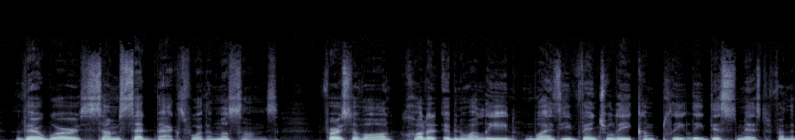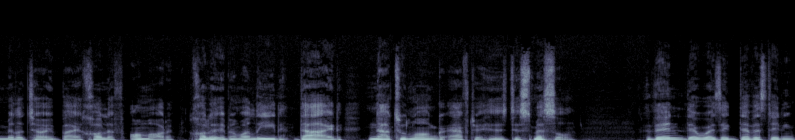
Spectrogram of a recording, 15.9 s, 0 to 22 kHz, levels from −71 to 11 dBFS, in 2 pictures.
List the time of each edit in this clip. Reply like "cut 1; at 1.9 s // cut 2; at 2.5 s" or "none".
cut 1; at 9.8 s

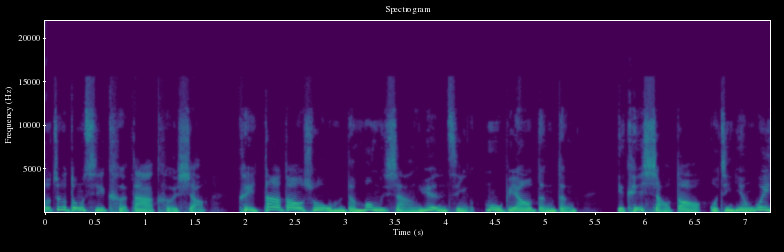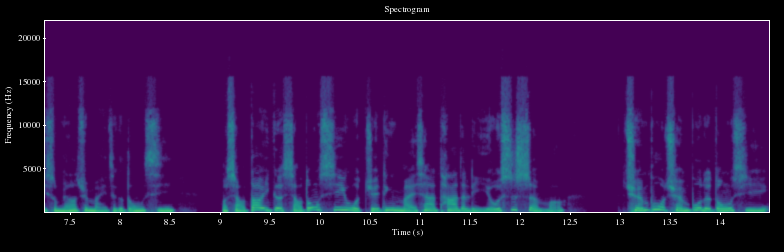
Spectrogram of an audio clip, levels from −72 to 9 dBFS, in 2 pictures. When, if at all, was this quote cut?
none

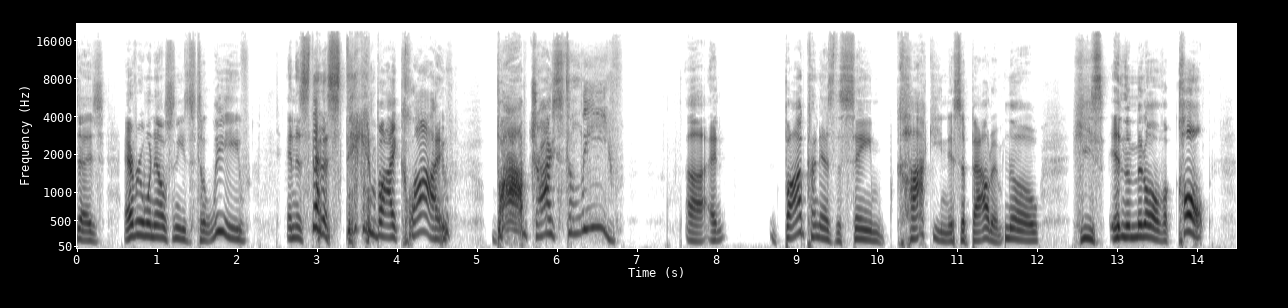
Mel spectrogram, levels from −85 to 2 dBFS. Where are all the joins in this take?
cut 1; at 7.6 s // cut 2; at 11.6 s

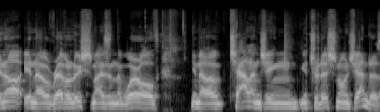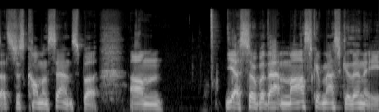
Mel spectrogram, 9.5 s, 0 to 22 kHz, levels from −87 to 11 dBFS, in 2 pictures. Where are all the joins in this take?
cut 1; at 2.8 s // cut 2; at 4.7 s // cut 3; at 7.5 s

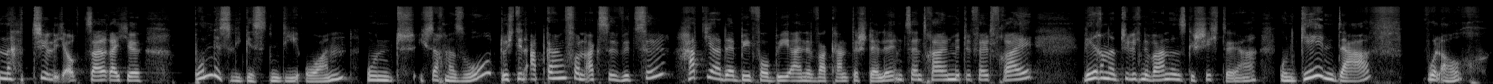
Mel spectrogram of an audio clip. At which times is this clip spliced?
cut 1; at 3.6 s // cut 2; at 12.7 s

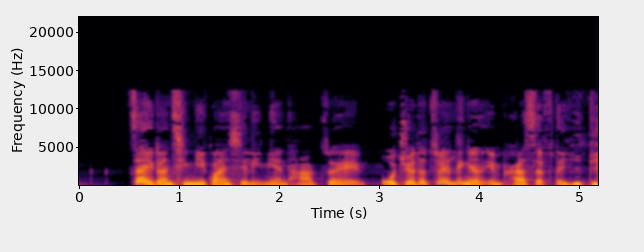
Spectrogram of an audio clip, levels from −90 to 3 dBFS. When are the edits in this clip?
cut 1; at 3.0 s

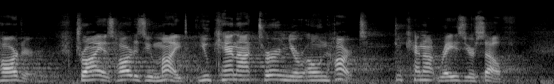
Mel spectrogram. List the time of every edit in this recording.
cut 1; at 3.9 s

